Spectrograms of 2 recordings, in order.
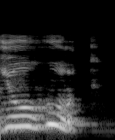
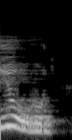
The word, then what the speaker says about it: йогурт: лате тирамісу суші йогурт Так саме йогурт а не йогурт так як ми звикли говорити тому що це слово запозичено із турецької мови а в турецькій мові наголос завжди падає на останній склад лазанья піца ескімо пельмені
